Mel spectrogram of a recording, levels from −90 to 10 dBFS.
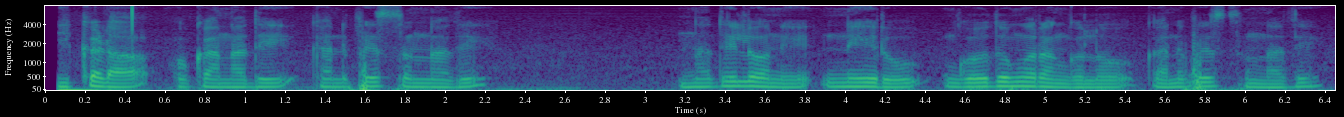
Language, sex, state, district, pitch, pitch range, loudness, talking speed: Telugu, male, Telangana, Hyderabad, 135 Hz, 130-145 Hz, -25 LUFS, 85 wpm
